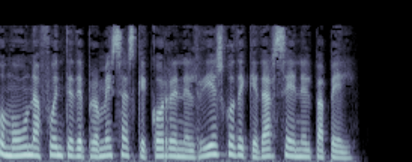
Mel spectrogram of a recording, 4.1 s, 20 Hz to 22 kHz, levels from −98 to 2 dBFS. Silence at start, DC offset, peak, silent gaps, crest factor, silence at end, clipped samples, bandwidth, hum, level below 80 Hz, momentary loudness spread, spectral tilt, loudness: 0 s; under 0.1%; -8 dBFS; none; 16 dB; 0.6 s; under 0.1%; 12 kHz; none; -52 dBFS; 4 LU; -4.5 dB/octave; -23 LUFS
